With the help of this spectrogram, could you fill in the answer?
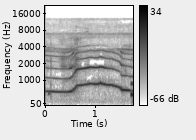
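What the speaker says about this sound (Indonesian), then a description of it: "Apa itu? Anjing, Guguk. anjingku." A dog howls in one sustained, rising and falling tone lasting under two seconds, fairly close and clear, with no talking over it.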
